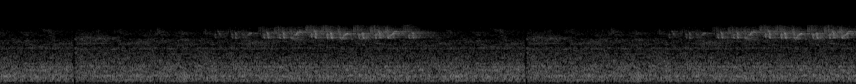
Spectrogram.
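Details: Kamchatka leaf warbler (identity uncertain; the bird was heard but not seen) giving two rapid, buzzy, high trills about four seconds apart in forest on 29 May 2022, over steady rumbling background noise.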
